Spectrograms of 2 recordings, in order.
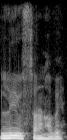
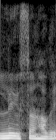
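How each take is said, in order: Both takes have the same delivery.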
